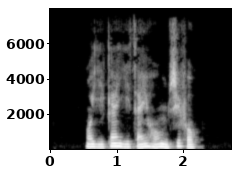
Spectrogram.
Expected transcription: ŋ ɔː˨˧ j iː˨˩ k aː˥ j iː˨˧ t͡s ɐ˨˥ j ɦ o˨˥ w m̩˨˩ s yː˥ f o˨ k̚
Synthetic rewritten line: ŋ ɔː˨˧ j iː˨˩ k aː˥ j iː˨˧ t͡s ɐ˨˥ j ɦ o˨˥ w m̩˨˩ s yː˥ f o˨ k̚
